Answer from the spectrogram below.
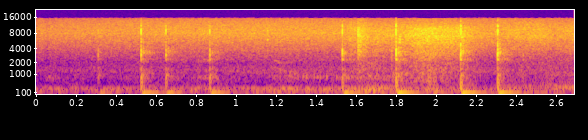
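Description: pen writing

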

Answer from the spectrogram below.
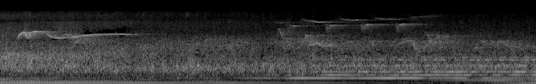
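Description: small brook babbling

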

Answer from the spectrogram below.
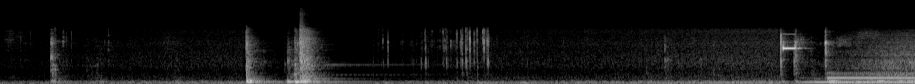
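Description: microwave oven running

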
